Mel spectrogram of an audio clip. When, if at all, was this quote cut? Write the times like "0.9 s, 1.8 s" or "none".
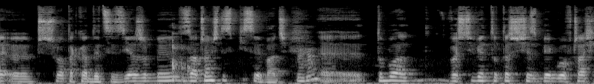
2.2 s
